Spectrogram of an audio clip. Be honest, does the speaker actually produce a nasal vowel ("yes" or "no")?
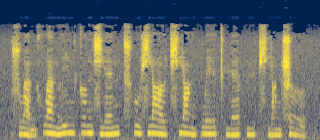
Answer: no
